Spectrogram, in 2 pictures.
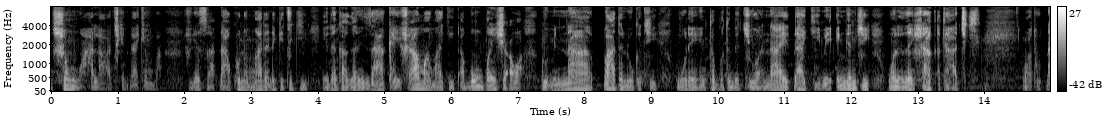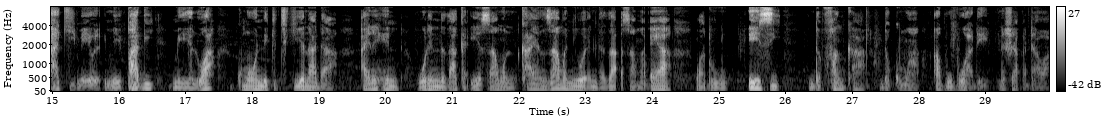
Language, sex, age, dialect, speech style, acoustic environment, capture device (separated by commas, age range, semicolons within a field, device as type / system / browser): Hausa, male, 35-44, Nigeria - Katsina, happy; relaxed; excited; focused, silence, mobile / Linux / Chrome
